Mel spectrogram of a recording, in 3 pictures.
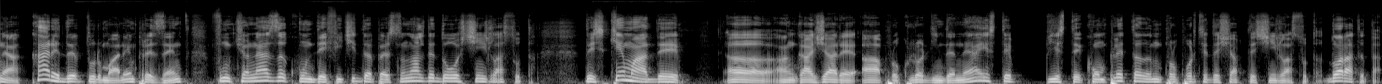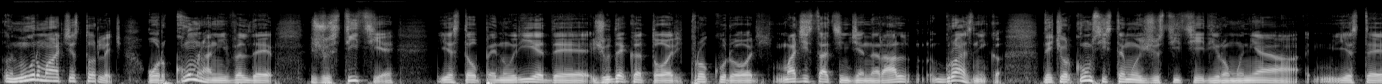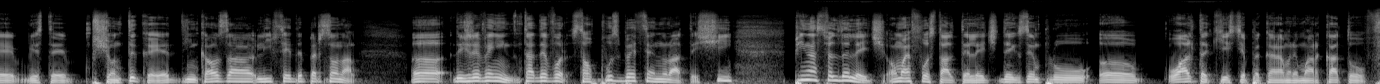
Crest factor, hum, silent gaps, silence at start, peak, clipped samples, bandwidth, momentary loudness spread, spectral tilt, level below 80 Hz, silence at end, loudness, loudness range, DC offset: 16 dB; none; none; 0 s; 0 dBFS; under 0.1%; over 20 kHz; 6 LU; -6 dB/octave; -30 dBFS; 0 s; -17 LUFS; 2 LU; under 0.1%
